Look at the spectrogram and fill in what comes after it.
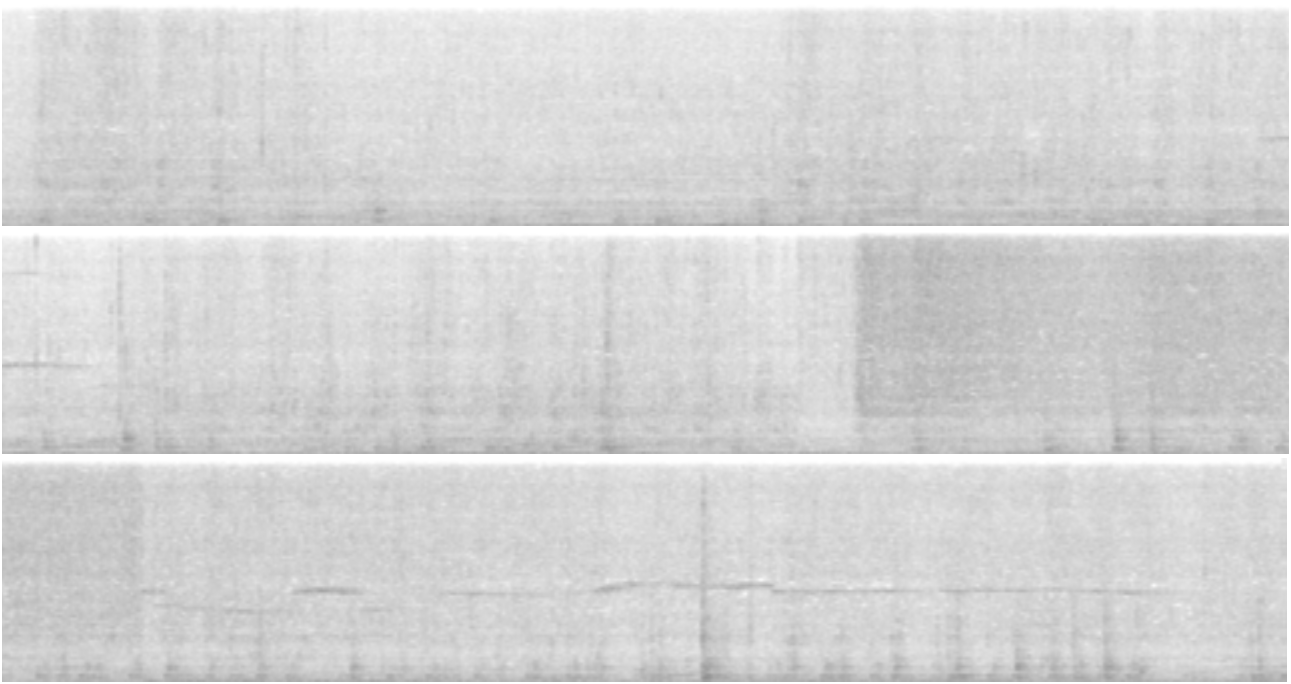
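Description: Thick masala frying in oil in a metal pot, sizzling steadily while a spatula stirs it and scrapes the bottom of the pot. The sizzle grows louder for a few seconds just past the middle.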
